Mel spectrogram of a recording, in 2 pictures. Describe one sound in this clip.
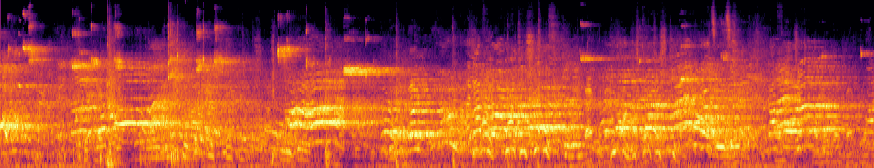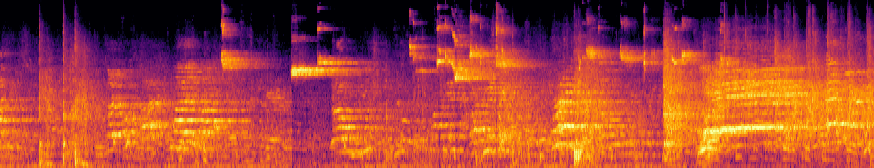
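Young women shout and call to each other in a large echoing gym.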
